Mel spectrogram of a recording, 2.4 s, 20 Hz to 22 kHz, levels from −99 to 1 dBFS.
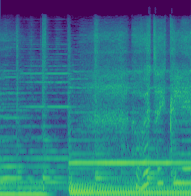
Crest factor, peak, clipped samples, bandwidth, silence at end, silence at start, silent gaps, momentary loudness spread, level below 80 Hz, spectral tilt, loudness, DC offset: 16 dB; -6 dBFS; under 0.1%; 16 kHz; 0 s; 0 s; none; 6 LU; -30 dBFS; -5 dB/octave; -22 LUFS; under 0.1%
